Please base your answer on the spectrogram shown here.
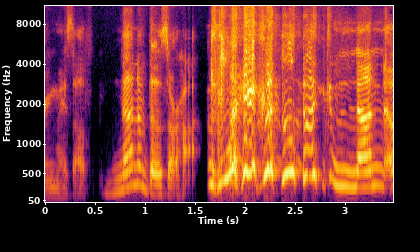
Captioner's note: laughs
